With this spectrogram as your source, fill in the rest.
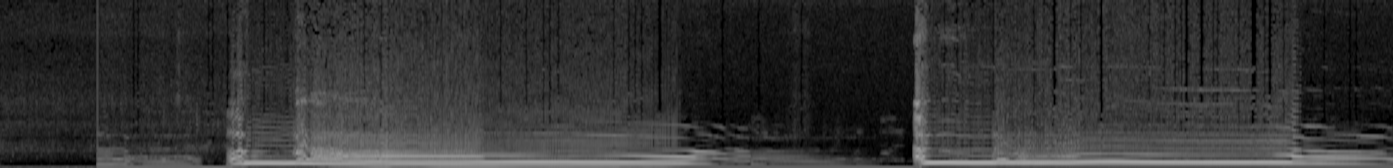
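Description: A dog howls long and loud outdoors.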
